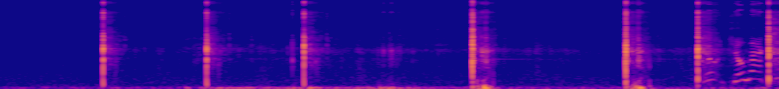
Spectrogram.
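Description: Shotguns fire several loud, sharp shots outdoors.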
